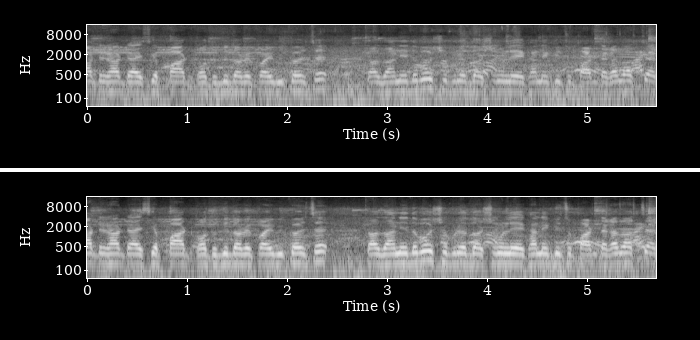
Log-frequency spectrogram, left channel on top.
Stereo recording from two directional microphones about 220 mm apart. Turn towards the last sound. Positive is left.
turn(degrees=-15)  # may be behind; listen again after turning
